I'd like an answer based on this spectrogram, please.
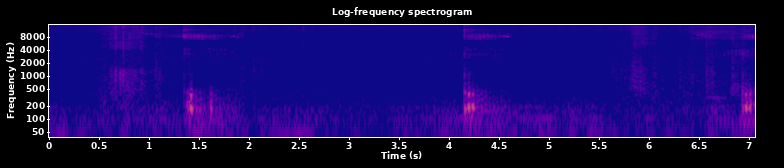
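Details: Domestic cat purring while its owner calms and spoils it; a steady low rumbling purr runs throughout, with brief soft rustling bursts from handling roughly every three seconds.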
